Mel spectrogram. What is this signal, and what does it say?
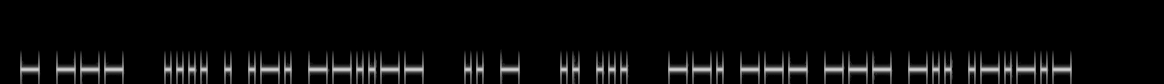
Morse code, heard as a keyed tone, about 20 wpm, 700 Hz. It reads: TO HER, IT IS GOOD.
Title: Sentences from Top 800 Words 20wpm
